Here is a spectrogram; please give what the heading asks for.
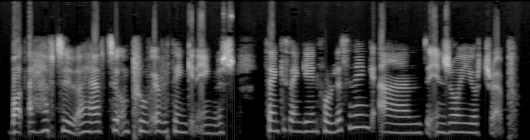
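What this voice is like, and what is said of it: Egyptian Arabic-accented English. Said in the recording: “your accent is not terrible. It's great. It's fine. I can tell that you're from Egypt, or that Arabic is your first language. I can tell, but it still sounds great. It sounds nice. You've got a nice sounding voice. Your accent sounds good.”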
